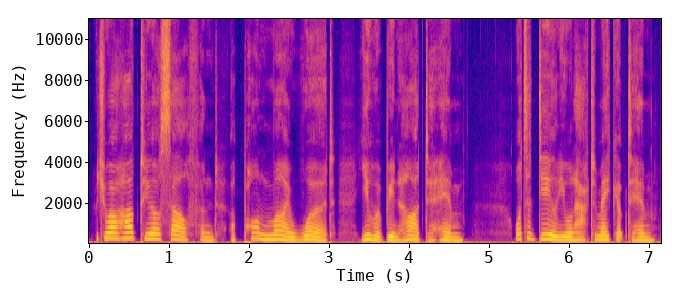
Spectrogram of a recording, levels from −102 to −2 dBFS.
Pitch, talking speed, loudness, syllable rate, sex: 210 Hz, 225 wpm, -17 LUFS, 5.1 syllables/s, female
